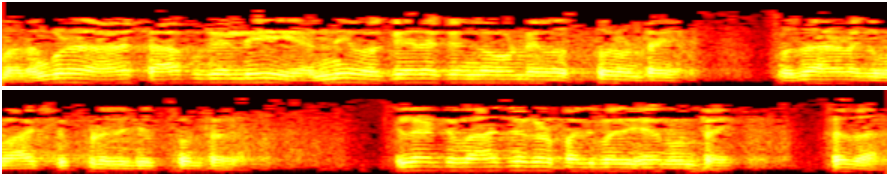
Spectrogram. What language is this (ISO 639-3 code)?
tel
